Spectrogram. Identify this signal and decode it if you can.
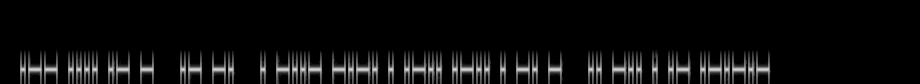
Morse code, heard as a keyed tone, about 30 wpm, 700 Hz. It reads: WHAT AN EXCELLENT IDEA.
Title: Sentences from Top 1000 Words 30wpm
